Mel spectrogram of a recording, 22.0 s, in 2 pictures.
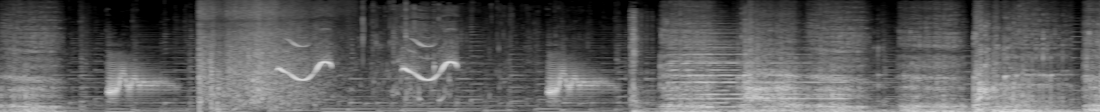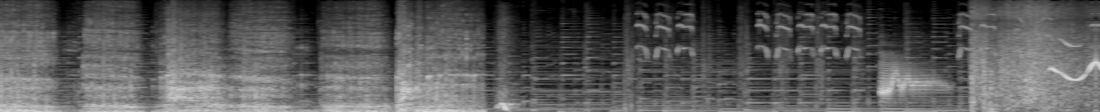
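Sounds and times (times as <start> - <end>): lion roaring: 0.0 - 0.8, 6.6 - 16.2
light children's music: 0.4 - 9.0, 16.0 - 22.0.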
